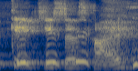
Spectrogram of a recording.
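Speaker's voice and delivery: high, giggly greeting; laughing. Real, not acted. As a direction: say it through giggles. Laughing while relaying a greeting.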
